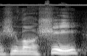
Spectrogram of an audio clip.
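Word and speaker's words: Givenchy: And Heepern's wardrobe designed by Giovenon Xi, which I've just been told how to pronounce and now I'm saying it that way for the first time in my life, set a timeless standard in fashion that is still followed today.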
